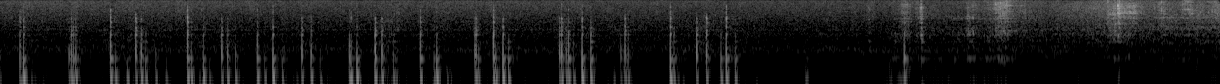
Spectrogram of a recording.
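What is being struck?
Round wooden log slice.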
